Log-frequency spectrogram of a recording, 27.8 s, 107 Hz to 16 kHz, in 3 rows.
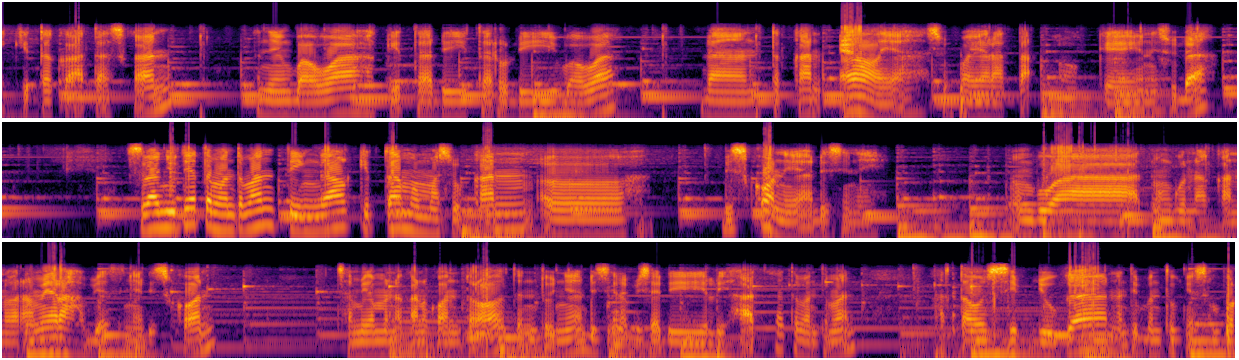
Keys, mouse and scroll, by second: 2.6 shift+click, 5.5 shift+click, 6.6 i, 8.9 click, 10.4 click, 10.9-11.2 ctrl+scroll down 1, 14.5 z, 14.9-27.7 drag.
